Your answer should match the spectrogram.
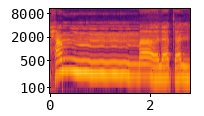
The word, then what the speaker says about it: حمالة: Wa imra'atuhu hammalatal hatab. Wa imra'atuhu. Wa imra'atuhu hammalatal hatab. Hammalata. Don't say hammalata. It's a common mistake, but try your best to pronounce it ha from the middle of your throat.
